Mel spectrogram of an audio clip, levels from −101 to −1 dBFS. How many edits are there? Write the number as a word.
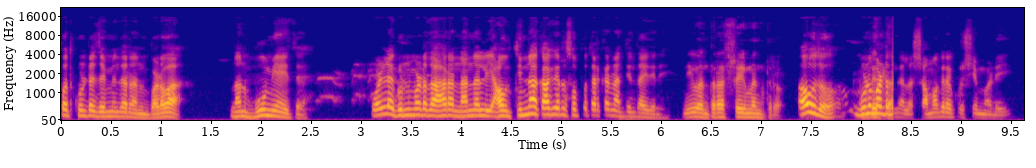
one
